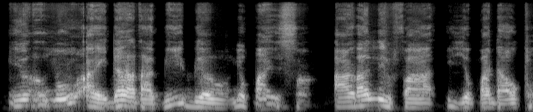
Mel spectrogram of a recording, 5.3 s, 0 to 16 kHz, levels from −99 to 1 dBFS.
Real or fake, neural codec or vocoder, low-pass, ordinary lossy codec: fake; codec, 44.1 kHz, 3.4 kbps, Pupu-Codec; 14.4 kHz; none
